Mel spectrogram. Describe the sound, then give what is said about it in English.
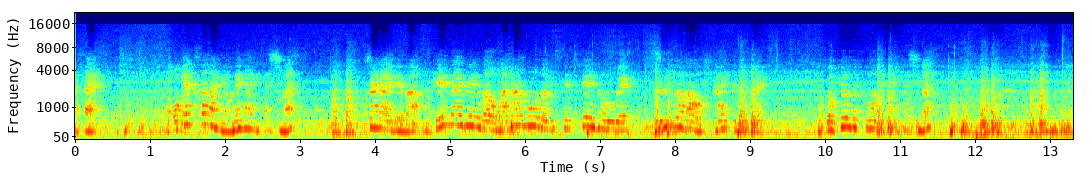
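An Omen Line commuter train bound for Omen rumbles steadily along the rails, a constant low roar and rattle heard from inside, while a pre-recorded onboard announcement speaks continuously over it, naming the next station, Ushihama. “This is an Omen Line train for Omen.”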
